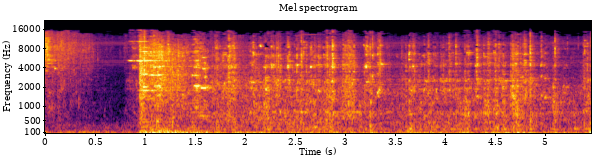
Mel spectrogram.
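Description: A metal crank wheel turns with a heavy grinding rumble.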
